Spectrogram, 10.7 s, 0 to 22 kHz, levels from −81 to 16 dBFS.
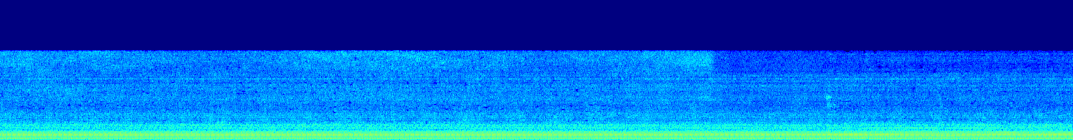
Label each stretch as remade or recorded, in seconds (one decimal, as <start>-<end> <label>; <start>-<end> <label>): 0.0-6.2 recorded; 6.2-8.3 remade; 8.3-10.7 recorded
